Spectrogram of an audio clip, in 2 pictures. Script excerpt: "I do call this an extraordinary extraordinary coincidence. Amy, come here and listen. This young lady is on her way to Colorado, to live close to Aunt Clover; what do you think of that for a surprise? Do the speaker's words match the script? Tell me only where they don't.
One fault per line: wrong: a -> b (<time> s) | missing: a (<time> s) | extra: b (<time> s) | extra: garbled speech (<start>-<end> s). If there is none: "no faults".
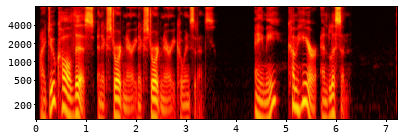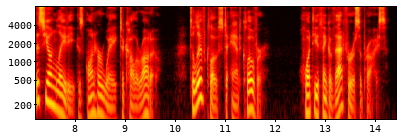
no faults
